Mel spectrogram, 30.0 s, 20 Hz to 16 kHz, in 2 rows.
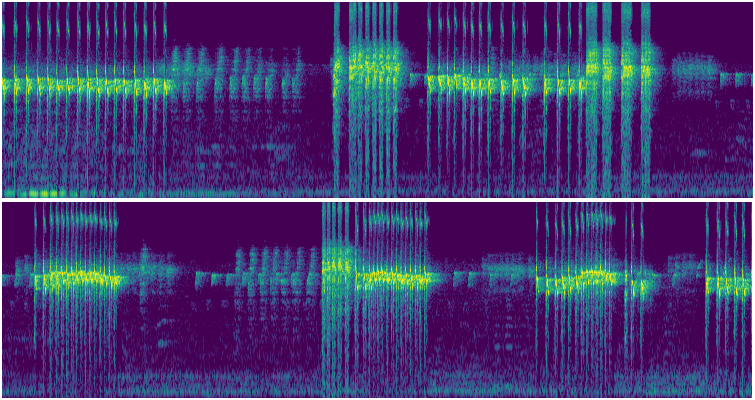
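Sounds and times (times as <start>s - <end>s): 
grey-cheeked bulbul song: 0.0s - 30.0s.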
